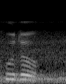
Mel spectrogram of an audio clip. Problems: constant background noise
